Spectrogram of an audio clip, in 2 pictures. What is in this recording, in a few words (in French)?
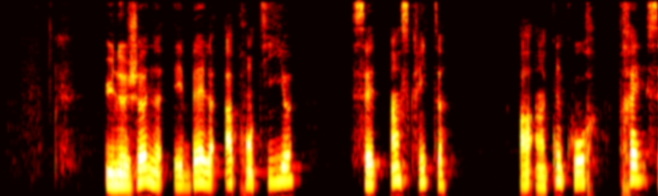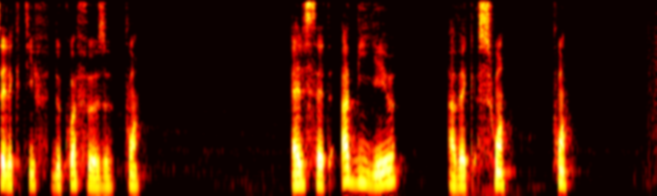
Dictée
